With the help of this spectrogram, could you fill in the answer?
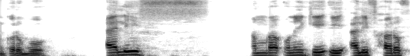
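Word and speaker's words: ألف: সঠিক উচ্চারণ হবে না আলিফের উচ্চারণ তাড়াতাড়ি করে পড়তে হবে আলিফ আলিফ লাম আলিফ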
